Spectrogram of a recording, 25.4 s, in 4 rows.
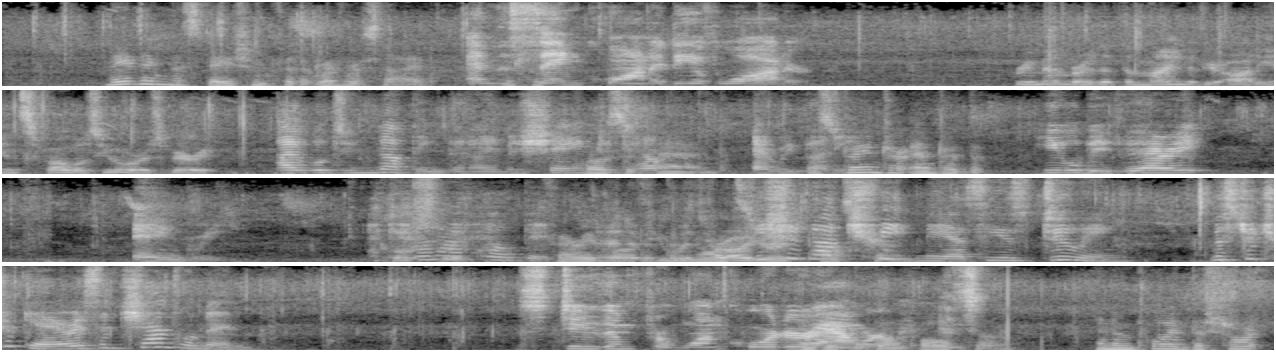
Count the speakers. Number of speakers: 4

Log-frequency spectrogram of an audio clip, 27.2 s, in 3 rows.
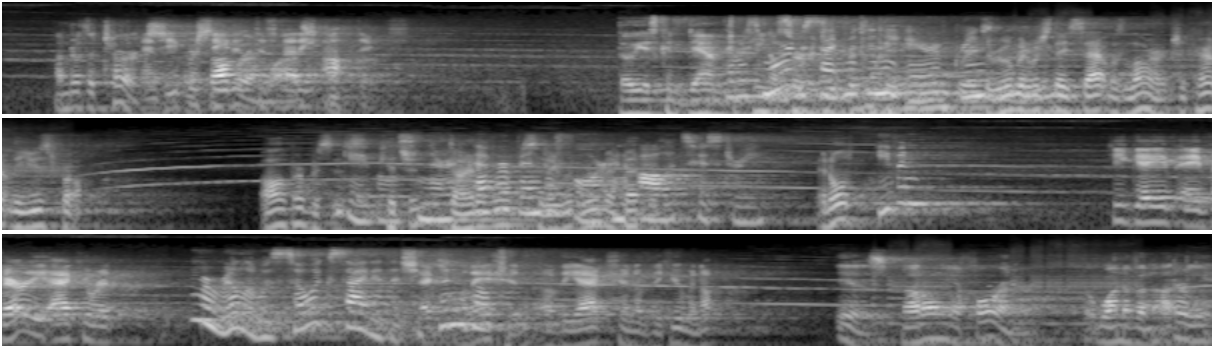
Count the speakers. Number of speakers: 6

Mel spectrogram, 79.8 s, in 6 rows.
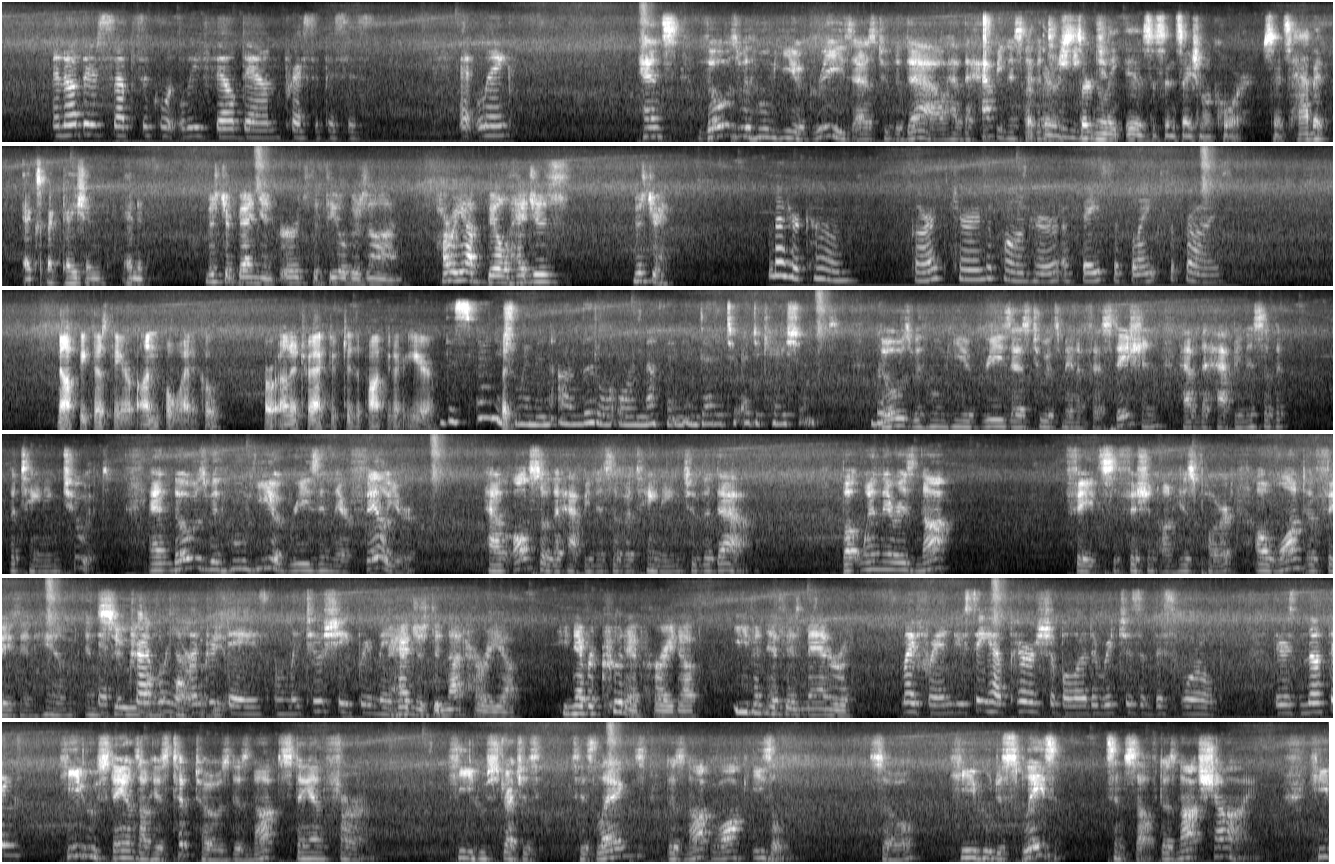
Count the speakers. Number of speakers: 7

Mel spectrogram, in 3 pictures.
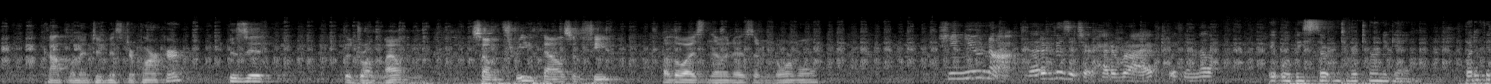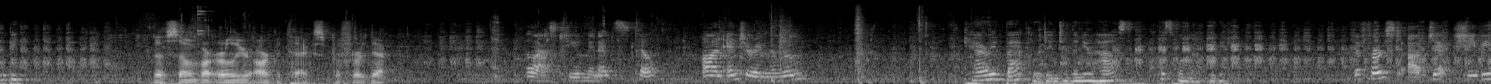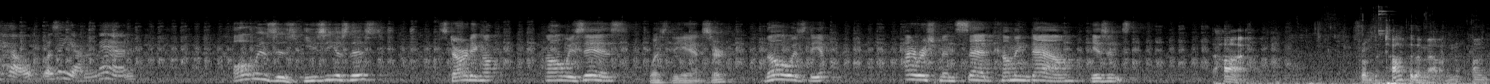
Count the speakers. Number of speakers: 5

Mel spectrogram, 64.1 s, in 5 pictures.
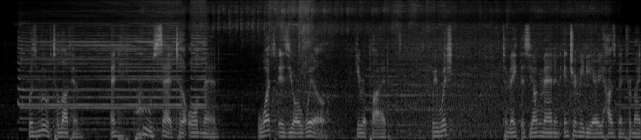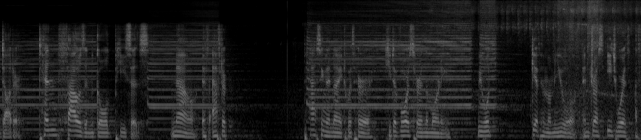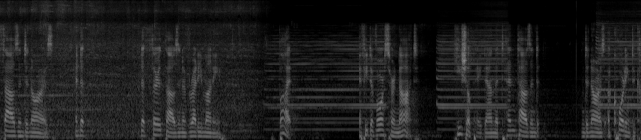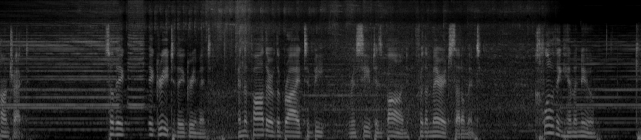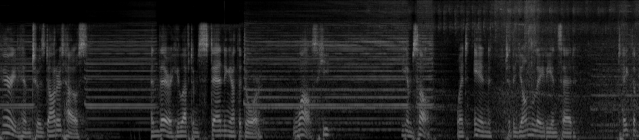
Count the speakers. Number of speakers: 1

